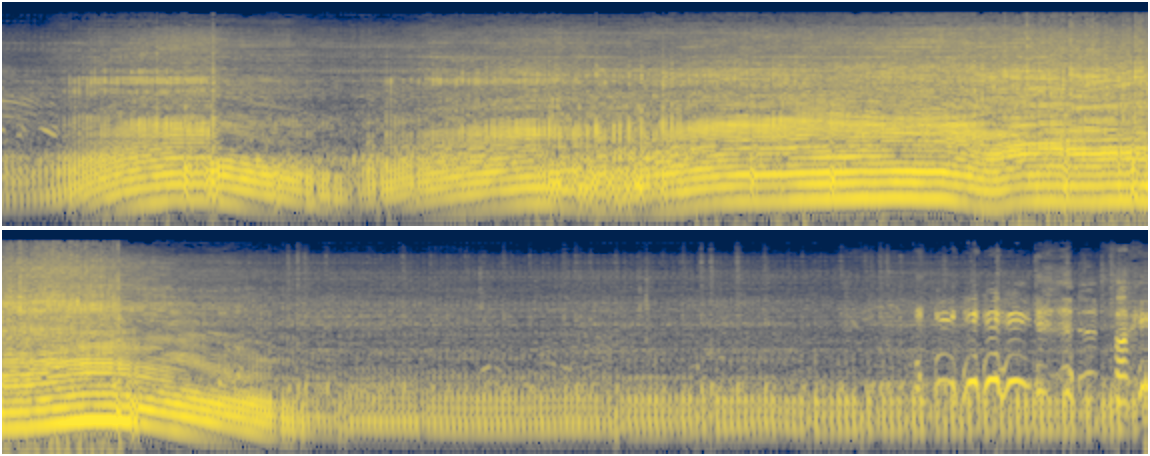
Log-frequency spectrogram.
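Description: A dirt bike engine revs hard and loud with rising and falling pitch while a rider learns in Cornwall, then drops to a lower idle-like drone as people talk nearby.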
